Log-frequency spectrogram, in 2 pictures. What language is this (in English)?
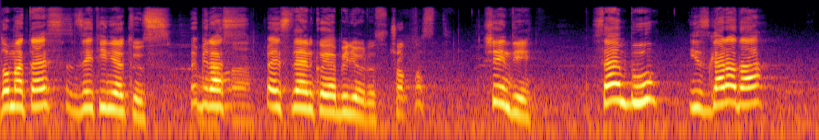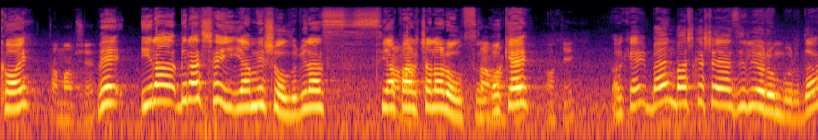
Turkish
